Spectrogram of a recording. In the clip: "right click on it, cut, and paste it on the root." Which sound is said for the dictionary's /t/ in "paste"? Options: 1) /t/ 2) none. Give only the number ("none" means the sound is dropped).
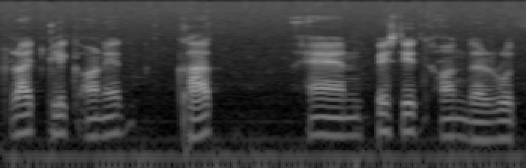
1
